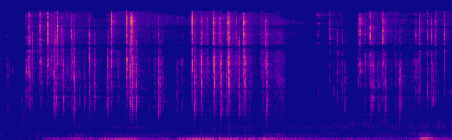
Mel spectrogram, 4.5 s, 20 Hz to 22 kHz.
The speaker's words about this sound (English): Okay, so it is a keyboard for one hand. It has it's got 20 keys on it, and each key's programmable. And it's almost like a mouse. You hold it like a mouse,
